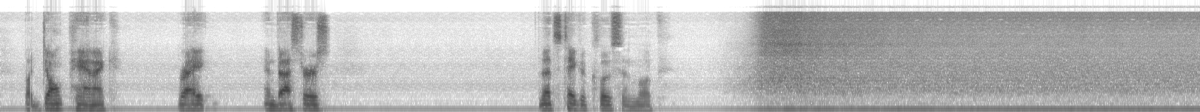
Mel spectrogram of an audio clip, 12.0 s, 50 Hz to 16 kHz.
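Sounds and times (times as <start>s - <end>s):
steady static hiss: 0.0s - 12.0s.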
